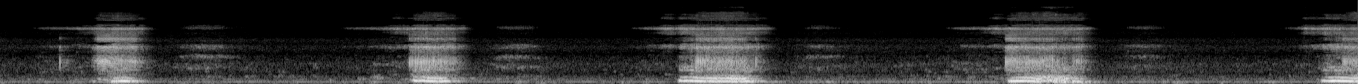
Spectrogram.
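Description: Loud rattling snores on each breath in, about 19 breaths a minute, with quiet pauses between.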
